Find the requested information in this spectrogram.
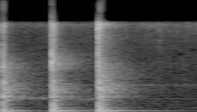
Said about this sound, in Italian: La prima casa che incontra è quella della gallina. Il lupo bussa alla porta.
